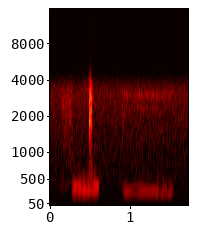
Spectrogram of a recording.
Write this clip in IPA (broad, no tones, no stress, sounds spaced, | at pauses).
f u ŋ͡ǁ u pː iː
